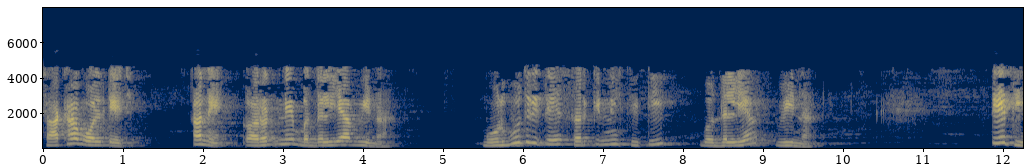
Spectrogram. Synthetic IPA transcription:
sakʰaʋɔlʈed͡ʒ | ənekəɾəɳʈnebəd̪əljaʋina̰ | moɽbut̪ɾit̪esəɾkiʈnist̪ʰit̪i | bəd̪əljaʋina | t̪et̪ʰi

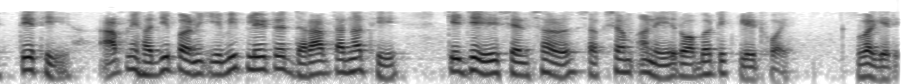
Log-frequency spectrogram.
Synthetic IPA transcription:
t̪et̪ʰḭa̰pɳeɦəd͡ʒipəɳeʋipleʈd̪ʱəɾaʋt̪anət̪ʰi | ked͡ʒesensəɾsəkʃəmə̰neɾɔboʈikpleʈɦo̰j | ʋəɡeɾe

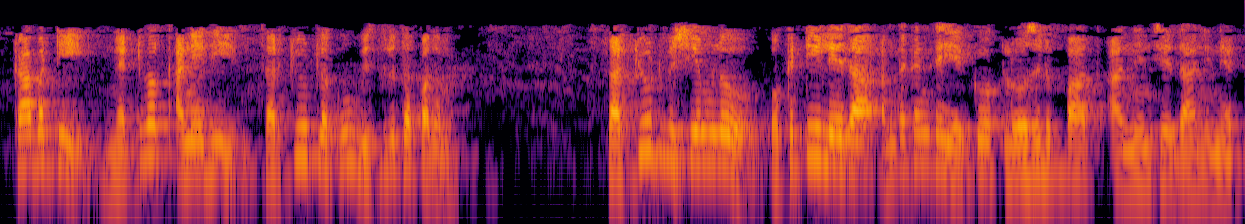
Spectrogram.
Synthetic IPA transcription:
kaːbɐʈːine̞ʈʋɐɾkɐne̞ːd̪isɐɾkjuːʈlɐkuʋist̪ɾut̪ɐpɐd̪ɐm | sɐɾkjuːʈʋiʂɐjɐmlo̞ːɔkɐʈilɛːd̪aːʔɐnt̪ɐkɐɳʈe̞ːekːuʋɐklo̞ːd͡ʒɐɽupaːɾt̪ʰɐnd̪ʱiɲt͡ʃe̞ːd̪aːnineʈ

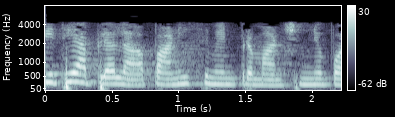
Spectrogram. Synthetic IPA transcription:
it̪ʰeapljalapaɽ̃isimeɳʈ̚pɾəmaɳ̃ɕinjəpɔ

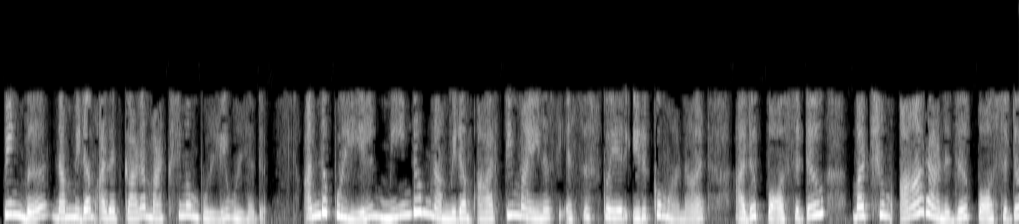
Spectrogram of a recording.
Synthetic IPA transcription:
pɪnbɯnɐmːɪɽɐmʔɐðɐrkaːnɐmaːksɪmɐmpʊɭːiʊɭːɐðɯ | ʔɐnd̪ɐpʊɭːɪjɪlmiːɳɖɯmnɐmːɪɽɐmʔaːɾt̪imɐɪnɐsɛsɛskɔjɐɾɪɾɯkːɯmaːnaːl | ʔɐðɯpaːsɪʈɪʋ | mɐʈrɯmaːɾaːnɐðɯpaːsɪʈɪ

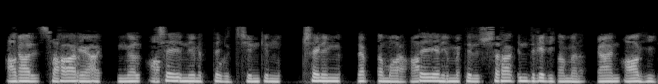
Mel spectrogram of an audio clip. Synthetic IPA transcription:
ɐaːlsɐaːɾɐjaːŋːɐɭaɕɐjɐnimɐt̪ːerit͡ɕːt͡ɕiŋkʲːunːukʂeniŋːɐɐp̚t̪ɐmaːʔajɐnimɐt̪ːilʂɐaknd̪ɾiɾikʲɐmɐnaːnaːɡʱiː

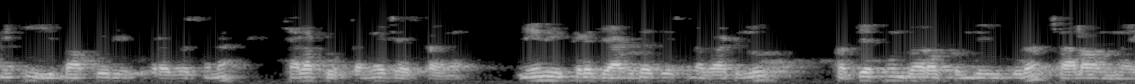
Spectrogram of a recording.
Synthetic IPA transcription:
nikiiːpaːpuːɾijɐkipɾɐʋɐɾʃɐnɐ | t͡ʃaːlaːpuːkt̪ɐŋɡaːt͡ʃeːst̪aːnu | ne̞ːnuikːɐɽɐd͡ʒjaːɡɐd̪at͡ʃe̞ːsinɐʋaːʈiloː | pɾɐt̪jɐt̪mɐmd̪ʋaːɾaːpond̪eʋikuːɽaːt͡ʃaːlaːunːaːji

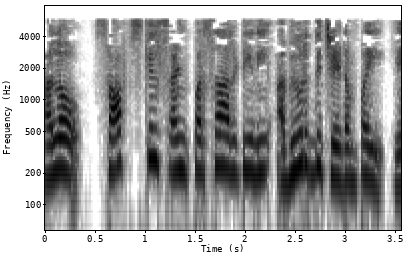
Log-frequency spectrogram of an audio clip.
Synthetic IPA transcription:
ɐlo̞ː | saːpʰʈskilsɐɳɖpɐɾsɐnaːliʈiːniʔɐbʱiʋɾud̪ːit͡ʃɛːjɐɽɐmpɐjeː

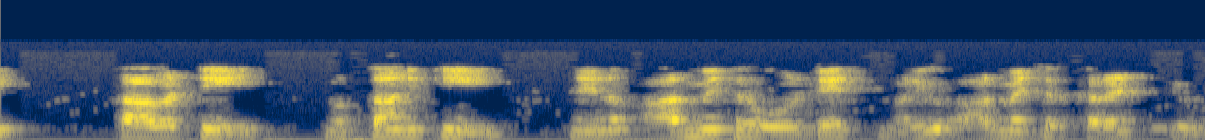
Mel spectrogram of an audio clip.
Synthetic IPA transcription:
kaːbɐʈːimɔt̪ːaːniki | ne̞ːnuʔaːɾmeːt͡ʃɐɾoːlɖeːsmɐɾijuʔaːɾmeːt͡ʃɐɾkɐɾeɳʈiʋ

